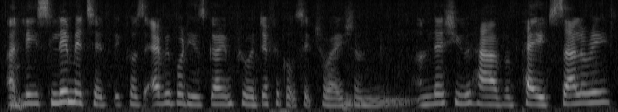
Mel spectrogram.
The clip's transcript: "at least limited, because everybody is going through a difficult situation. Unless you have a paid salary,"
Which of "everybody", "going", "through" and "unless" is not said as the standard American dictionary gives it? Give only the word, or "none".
none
